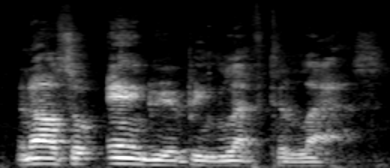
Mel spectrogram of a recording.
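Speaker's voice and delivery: plain reading voice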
